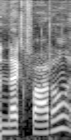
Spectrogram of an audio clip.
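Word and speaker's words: Neckvatal: And over in YouTube and LinkedIn, you can find me at Brenda Neckvottle, and my last name is spelled N-E-C-K, like the thing you want to choke, V as in Victor, A-T-A-L.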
